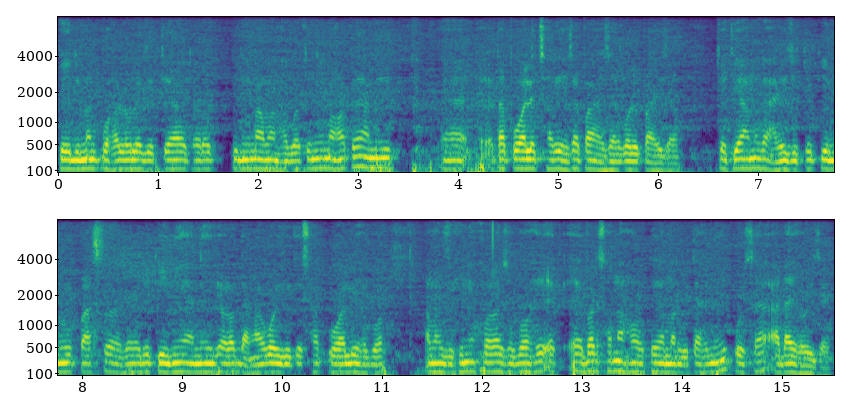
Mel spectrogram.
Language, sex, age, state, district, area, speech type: Assamese, male, 45-60, Assam, Morigaon, rural, spontaneous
